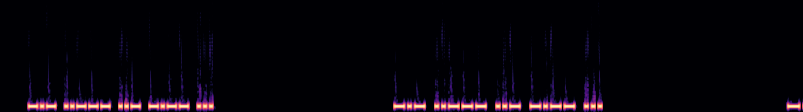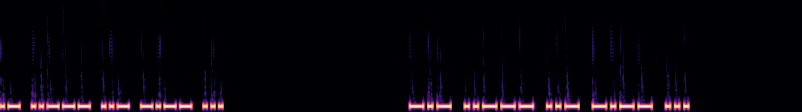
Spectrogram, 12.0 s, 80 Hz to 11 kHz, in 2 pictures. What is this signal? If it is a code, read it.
Morse code, heard as a keyed tone, about 43 wpm, 700 Hz. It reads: K2UYS K2UYS K2UYS K2UYS
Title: Speed Racing - USA 1x3 Call Signs 35wpm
